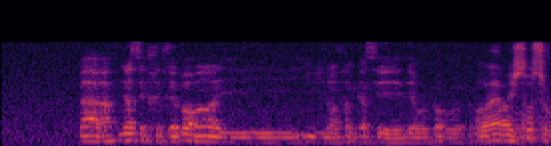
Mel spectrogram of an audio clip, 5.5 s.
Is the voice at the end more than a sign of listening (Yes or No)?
Yes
